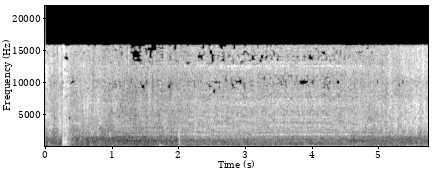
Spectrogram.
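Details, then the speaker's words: Water turned back on after replacing the busted Symmons valve: a steady rushing flow with no spitting, hammering or hissing at the fittings. No leaks. "okay I'm going to turn the water there you go no leaks"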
